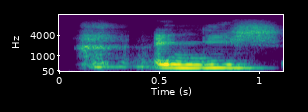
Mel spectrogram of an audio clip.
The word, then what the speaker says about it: Enguix: ¿Cómo debo de pronunciar tu apellido? Engish.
